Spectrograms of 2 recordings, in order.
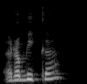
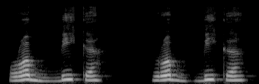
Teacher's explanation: Emphasize on ba in order to pronounce it twice. If you say Rabbika, you will miss one ba.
